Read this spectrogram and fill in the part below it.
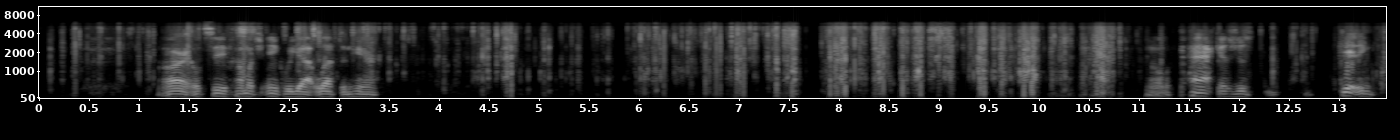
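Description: A foil wrapper crinkles and rustles as it is torn open by hand.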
